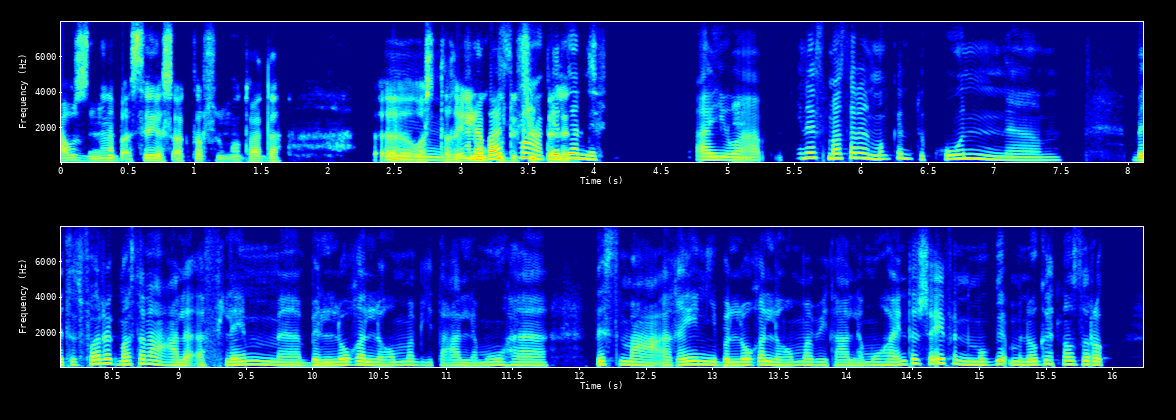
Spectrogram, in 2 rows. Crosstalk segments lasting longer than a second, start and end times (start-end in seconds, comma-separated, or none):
2.4-4.0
